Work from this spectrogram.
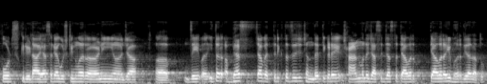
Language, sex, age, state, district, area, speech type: Marathi, male, 30-45, Maharashtra, Ratnagiri, urban, spontaneous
